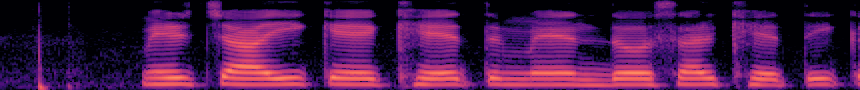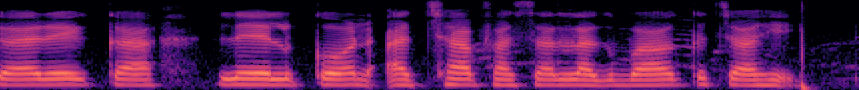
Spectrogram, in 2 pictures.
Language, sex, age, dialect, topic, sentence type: Maithili, female, 18-24, Eastern / Thethi, agriculture, question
